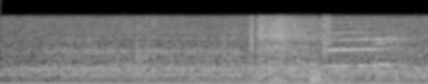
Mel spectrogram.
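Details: Hungry female pet kitten, very vocal when she wants food, gives a short harmonic meow in the second half, rising then level, while a woman indoors asks her whether she needs food.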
